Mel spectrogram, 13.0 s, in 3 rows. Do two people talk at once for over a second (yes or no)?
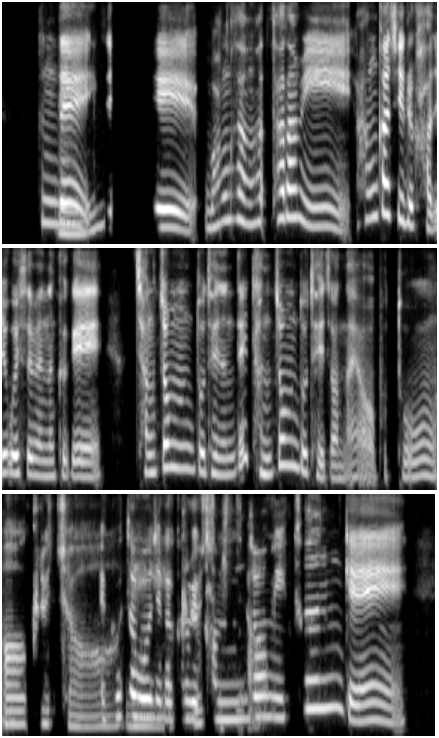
yes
